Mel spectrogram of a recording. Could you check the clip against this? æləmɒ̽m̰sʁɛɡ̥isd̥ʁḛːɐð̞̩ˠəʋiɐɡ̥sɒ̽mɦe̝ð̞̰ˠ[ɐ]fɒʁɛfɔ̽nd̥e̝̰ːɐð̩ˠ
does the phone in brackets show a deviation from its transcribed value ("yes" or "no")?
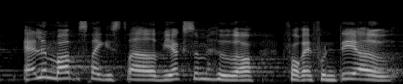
no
